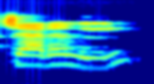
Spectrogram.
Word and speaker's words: Yadali: can follow you um so my name is jadali but it's spelled y-a-d-a-l-i and you can find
